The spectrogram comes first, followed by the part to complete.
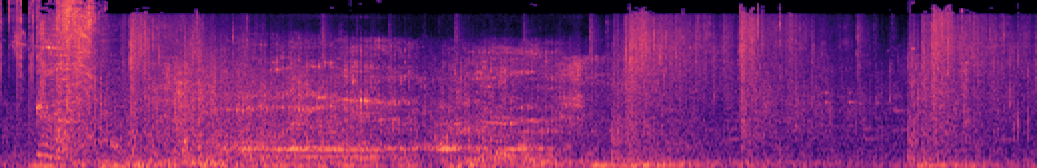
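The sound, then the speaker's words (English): A loud, sustained lightning strike effect of a bolt of lightning from the blade of the sword Hopebinder: a deep booming rumble with sharp crackling bursts punctuating it over several seconds, no voices. “a spark snapped for a moment, followed by a bolt of lightning manifested from the blade.”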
